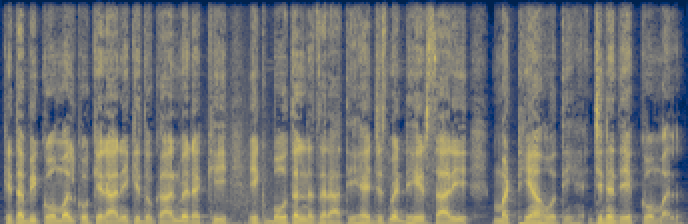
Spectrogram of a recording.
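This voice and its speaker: Male narrator, lowish register, scripted cartoon storybook read. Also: normal speed, a little mellow.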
